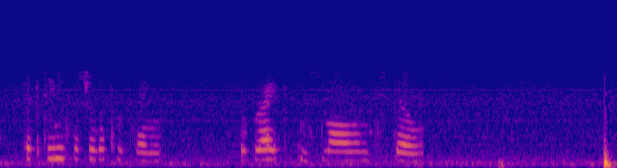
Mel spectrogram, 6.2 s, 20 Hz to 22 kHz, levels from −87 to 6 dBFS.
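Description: At 2.36 s (60 ms) and 4.2 s (40 ms), packet loss with last packet repeated loops the previous chunk. This makes a robotic stutter, with identical waveform blocks, fitting 20 ms packets.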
